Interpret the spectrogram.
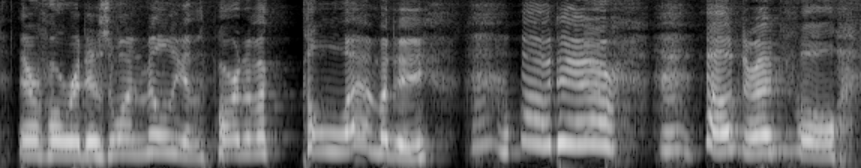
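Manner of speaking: high, loud, tearful wail; comic despair building to a cry. Acted. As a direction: mourn a tiny dent like a catastrophe. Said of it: "said Pessum in a wailing voice".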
